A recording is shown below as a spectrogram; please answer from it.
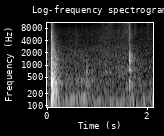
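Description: Tools being set down on a wooden door: a sharp knock just after the start, as the metal hole saw is put down, and a lighter knock near the end as the plastic door-lock boring jig is placed against the door edge.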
